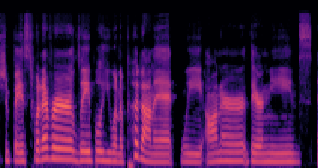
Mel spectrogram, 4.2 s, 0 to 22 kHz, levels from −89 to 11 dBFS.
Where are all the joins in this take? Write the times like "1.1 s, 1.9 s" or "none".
2.4 s

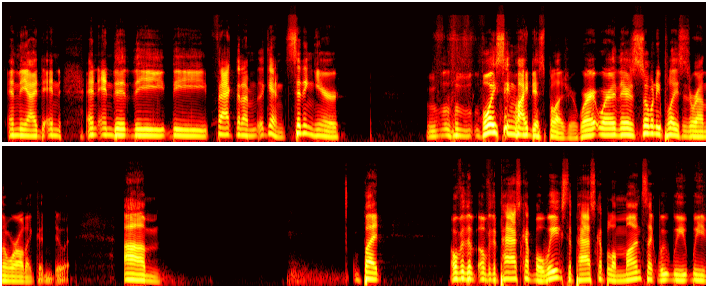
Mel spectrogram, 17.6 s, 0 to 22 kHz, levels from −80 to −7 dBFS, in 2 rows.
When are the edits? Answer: none

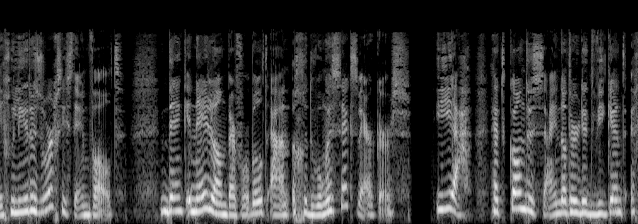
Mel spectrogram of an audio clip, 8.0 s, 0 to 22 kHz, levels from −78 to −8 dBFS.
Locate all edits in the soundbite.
5.4 s

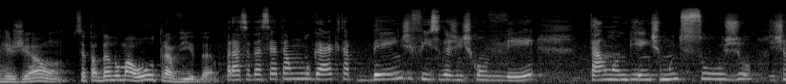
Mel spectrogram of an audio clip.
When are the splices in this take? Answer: none

